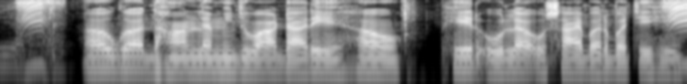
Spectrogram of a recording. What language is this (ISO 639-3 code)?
hne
